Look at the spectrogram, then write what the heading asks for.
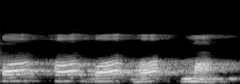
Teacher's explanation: तो इस सब का देखिएगा कि ओष्ठ का स्पर्श हो रहा है, ऊपरी ओठ और निचली ओठ दोनों का स्पर्श हो रहा है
